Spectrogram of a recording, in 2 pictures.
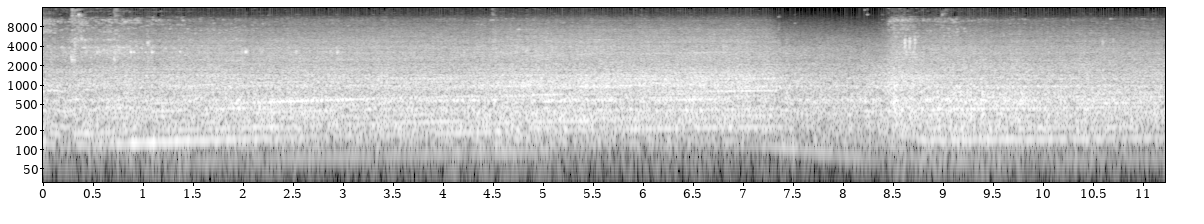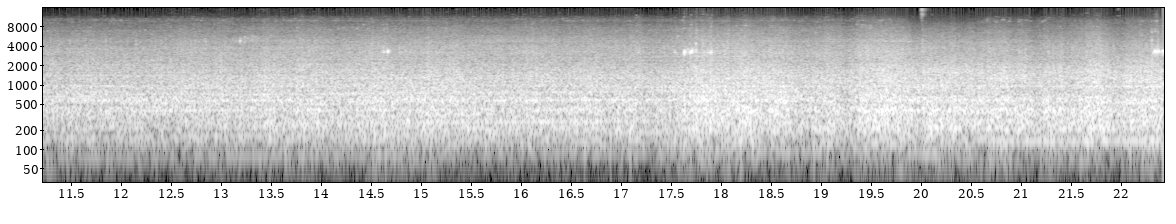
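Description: A 1960s Hillman Minx Series IIIc classic car drives along a clear road, its engine and road noise forming a steady, continuous interior drone with a brief dip around a gear change partway through.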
